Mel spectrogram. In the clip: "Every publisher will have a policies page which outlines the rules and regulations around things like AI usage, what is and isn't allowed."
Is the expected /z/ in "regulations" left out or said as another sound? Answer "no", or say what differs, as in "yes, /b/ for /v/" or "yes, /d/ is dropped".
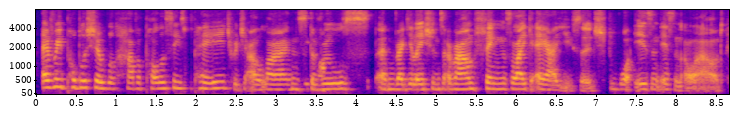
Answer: no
